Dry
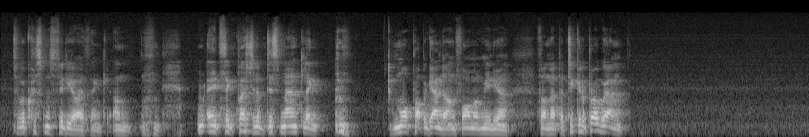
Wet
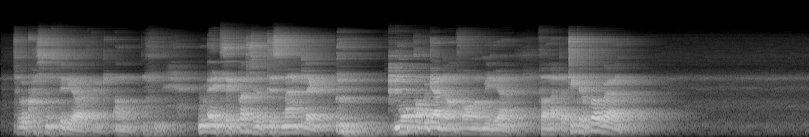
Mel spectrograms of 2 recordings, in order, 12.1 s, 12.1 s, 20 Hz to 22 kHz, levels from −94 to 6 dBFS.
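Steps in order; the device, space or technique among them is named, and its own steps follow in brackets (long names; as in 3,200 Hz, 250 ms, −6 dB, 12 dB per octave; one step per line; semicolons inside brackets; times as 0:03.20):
peak hold with a decay on every bin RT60 2.09 s
car door speaker (loudspeaker in its box 110–8,000 Hz, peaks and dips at 640 Hz −5 dB, 1,000 Hz +4 dB, 3,400 Hz −8 dB)
parametric band 2,500 Hz +15 dB 0.23 octaves
0:05.91–0:06.59: comb filter 5.4 ms, depth 91%
high-shelf EQ 9,100 Hz −9 dB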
